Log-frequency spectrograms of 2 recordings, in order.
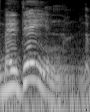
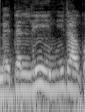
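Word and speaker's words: Medellín: 그래서 그곳에서도 시내 캐피털 시티는 보고타인데, 보고타는 굉장히 좀 막 이렇게 한국의 서울같이 그렇고, 그 중간에 메데인, 뭐 스펠링으로 하면 메델린이라고 하는 도시가 있고, 그 다음에 해안선 위로 북쪽에 카타지나라는 굉장히 유명한 해양 도시가 있어요.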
